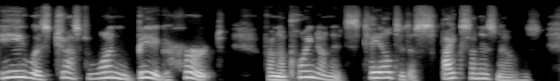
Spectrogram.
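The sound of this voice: An unforced reading voice, lively intonation and a quiet background.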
